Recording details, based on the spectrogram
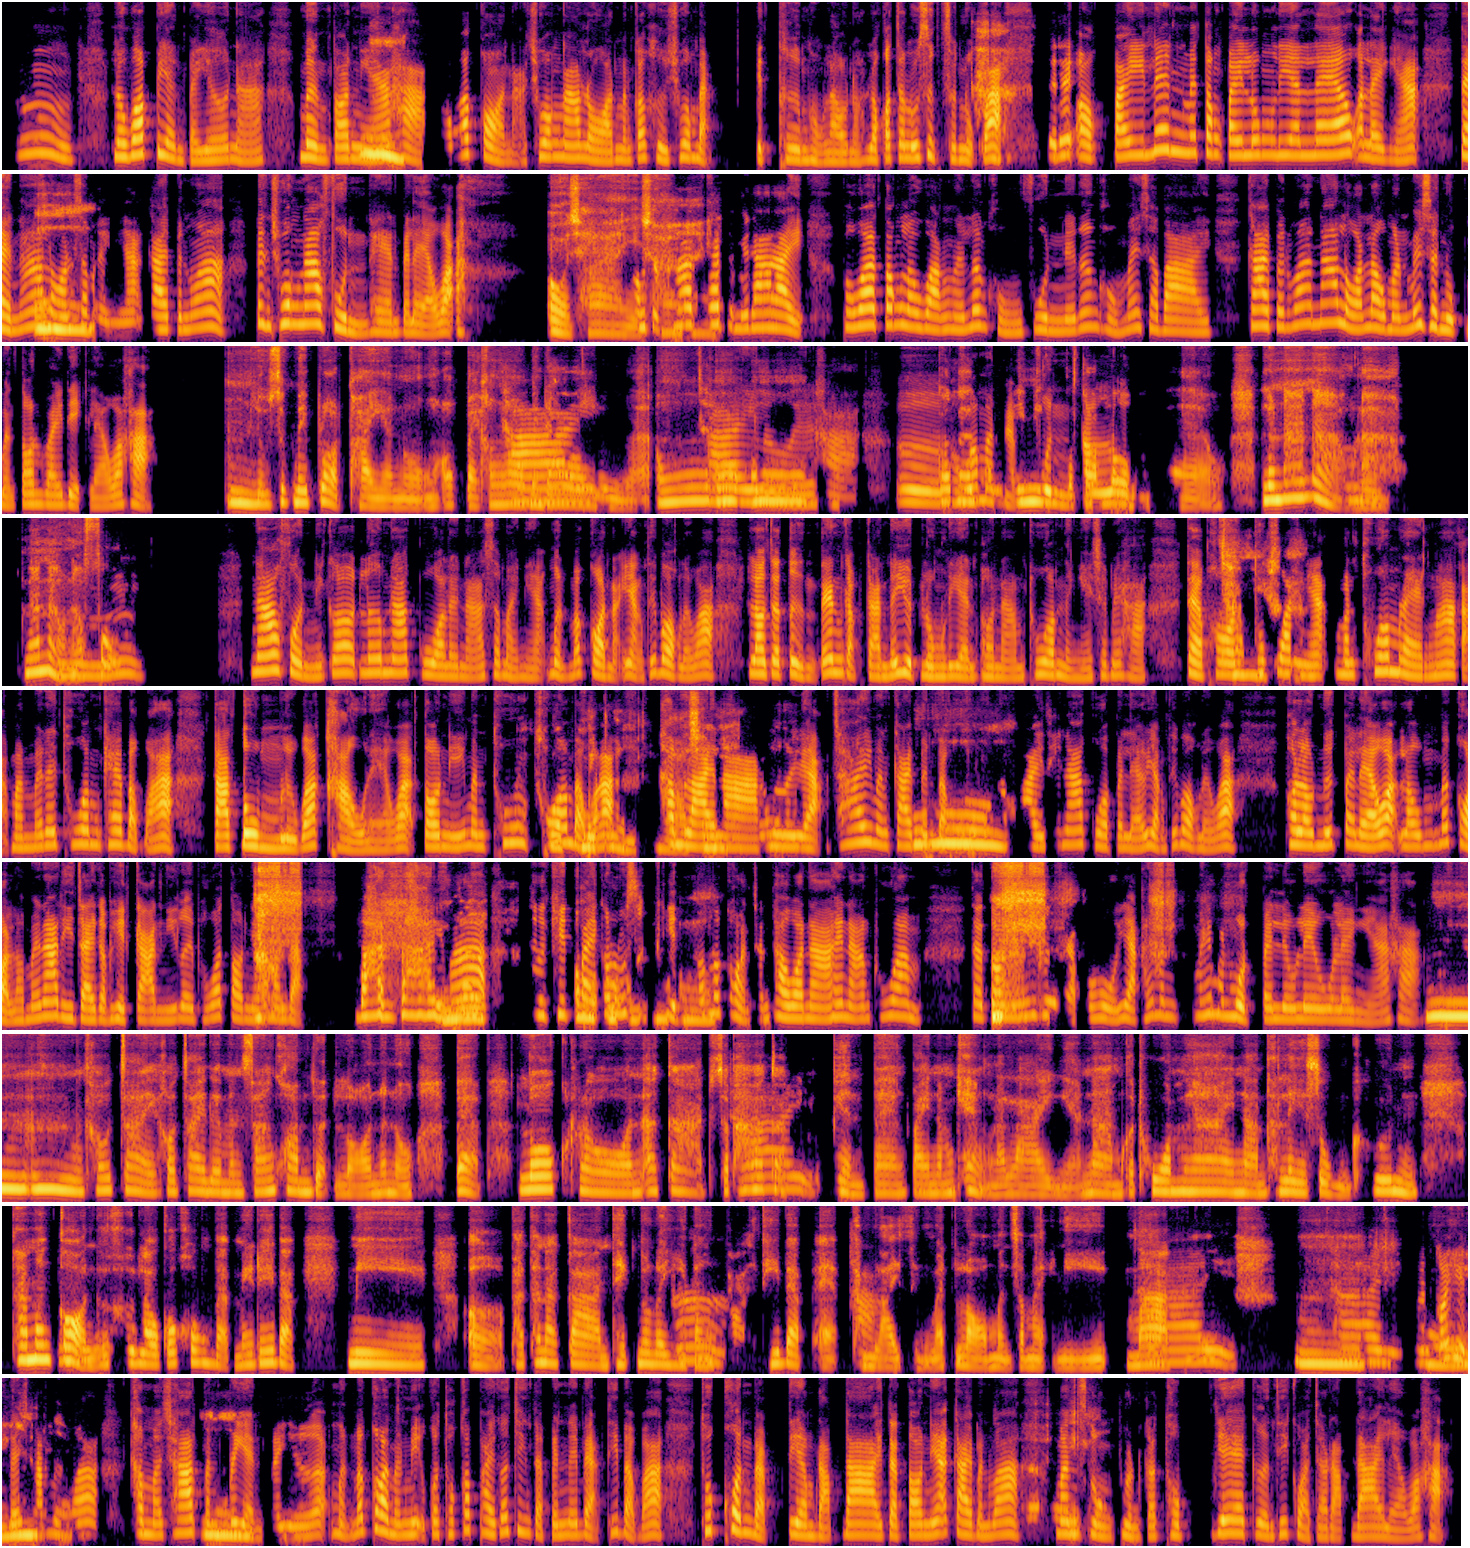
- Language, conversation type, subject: Thai, podcast, ความทรงจำในวัยเด็กของคุณเกี่ยวกับช่วงเปลี่ยนฤดูเป็นอย่างไร?
- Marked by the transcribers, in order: tapping; chuckle; background speech; other background noise; other noise; laughing while speaking: "บานปลาย"; chuckle; unintelligible speech; "อุทกภัย" said as "อุกะทกภัย"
